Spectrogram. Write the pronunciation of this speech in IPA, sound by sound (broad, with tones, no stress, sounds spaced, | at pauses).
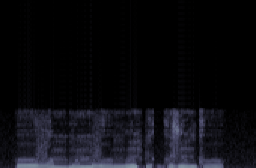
oː˦ v ɔ˧ m b ɔ̃˦ m v oː˨ ŋ l ũ˦ p i˧ ɡʷ ə˧ z ũ˧ ɡ o˧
